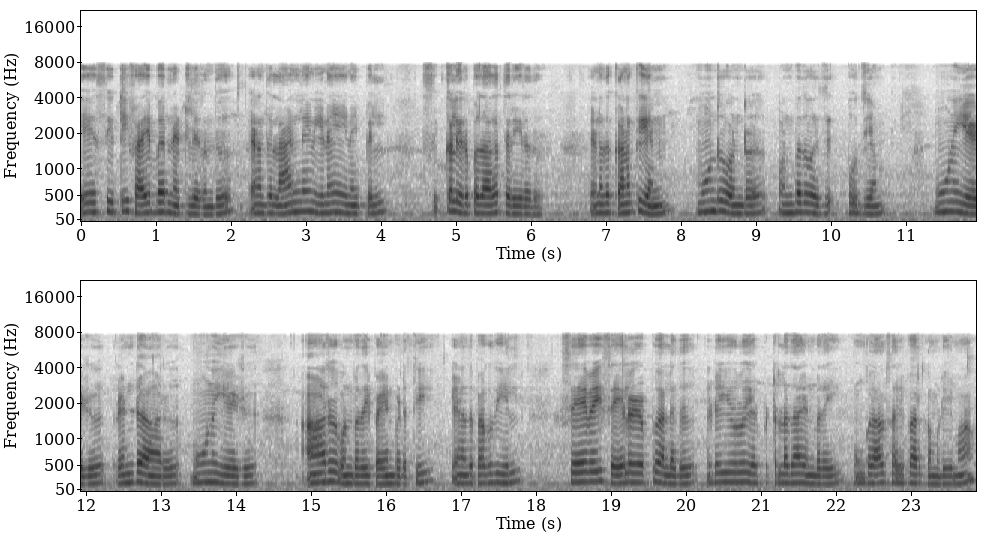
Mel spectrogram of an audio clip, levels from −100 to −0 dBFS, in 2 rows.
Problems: background sounds at intervals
